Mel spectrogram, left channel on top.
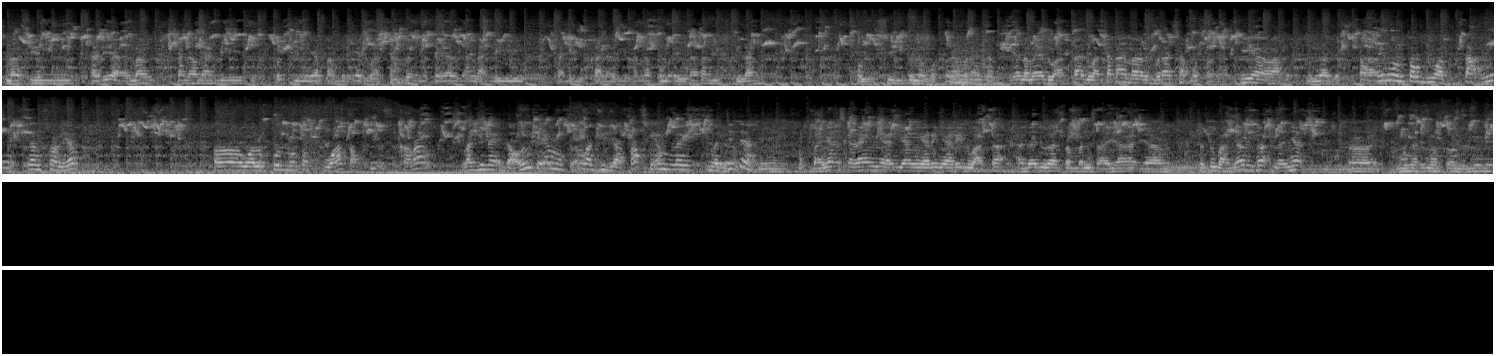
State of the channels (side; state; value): right; silent; 59 dB below the other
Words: hari ya emang karena udah ditutup gini ya pabriknya dua tak itu maksudnya udah nggak dibuka lagi karena pemerintah kan bilang polusi itu loh motornya berasap. Ya namanya dua tak kan harus berasap motornya. Iya lah. Benar. Tapi motor dua tak nih yang saya lihat walaupun motor tua tapi sekarang lagi naik daun, kayak motor lagi di atas kayak mulai melejit ya. Banyak sekarang yang nyari dua tak. Ada juga teman saya yang tentu banyak juga nanya mau nyari motor ini.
